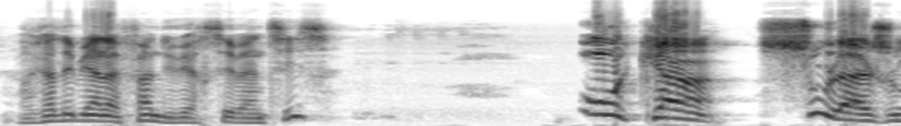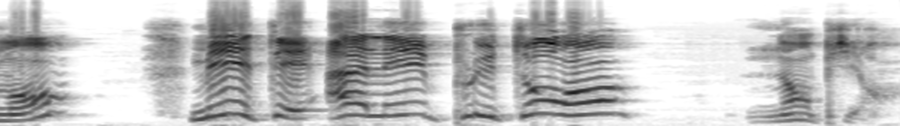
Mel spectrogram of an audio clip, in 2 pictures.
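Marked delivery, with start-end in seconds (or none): 2.9-8.9 loud, high, drawn-out declamation; forceful preaching. Acted. Preacher proclaiming she found no relief, forceful. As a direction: stretch and hammer each word of the verse.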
